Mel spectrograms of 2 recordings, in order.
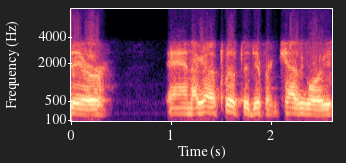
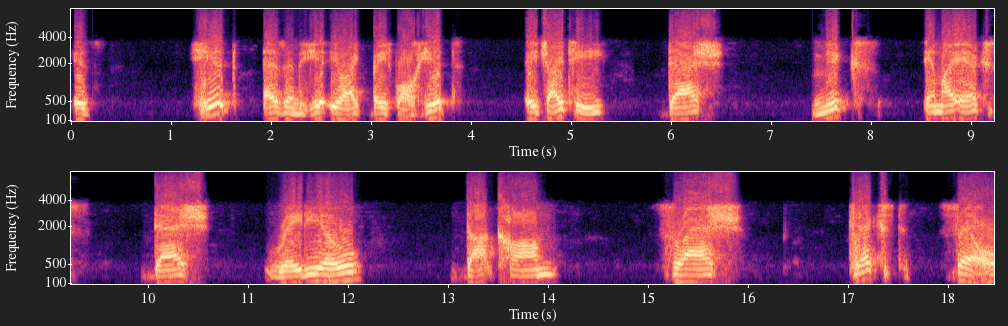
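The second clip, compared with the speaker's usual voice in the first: speaking very slowly. Giving listeners a lengthy web address for a book, speaking very slowly. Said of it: "I'm going to speak this very slowly".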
